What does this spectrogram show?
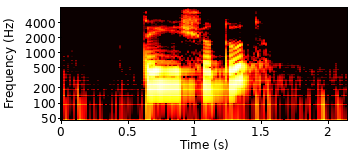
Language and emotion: Russian, neutral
